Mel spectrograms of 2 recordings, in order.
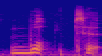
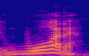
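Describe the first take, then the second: First: It is said in an old-movie transatlantic accent. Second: It is said in a Maine accent.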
